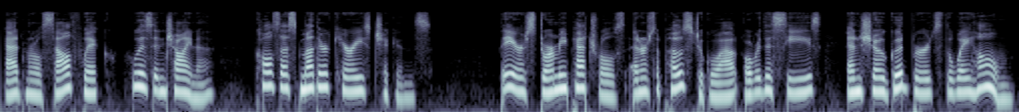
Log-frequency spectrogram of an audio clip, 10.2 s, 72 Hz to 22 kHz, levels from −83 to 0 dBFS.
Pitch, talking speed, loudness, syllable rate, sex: 205 Hz, 185 wpm, -17 LUFS, 5.3 syllables/s, female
